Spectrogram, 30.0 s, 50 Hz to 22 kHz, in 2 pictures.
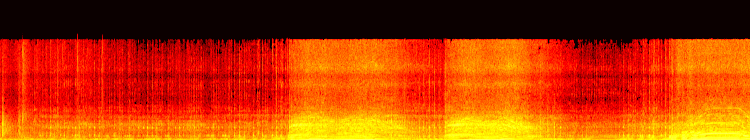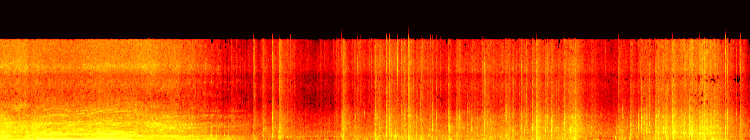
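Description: Husqvarna 550 XP two-stroke chainsaw revving up and cutting four times, each burst about two seconds long and dropping back between them. After that comes a run of short, sharp cracks and knocks.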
